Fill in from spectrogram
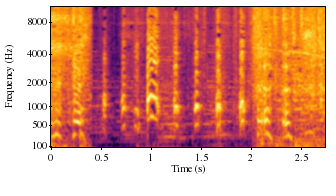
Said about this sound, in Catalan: Recuperem un gall poc oportú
